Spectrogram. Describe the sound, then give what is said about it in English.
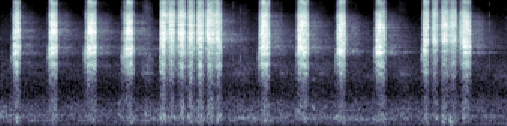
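A neighbor's pulsating lawn sprinkler sprays in quick rhythmic bursts of hissing water, with steady single pulses breaking into faster rattling runs, with no voices. “It's, the, it's that hypnotic rhythm of your neighbor's pulsating sprinkler”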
